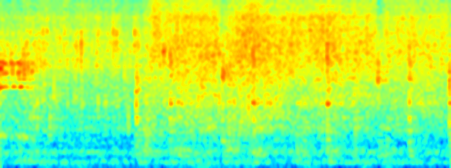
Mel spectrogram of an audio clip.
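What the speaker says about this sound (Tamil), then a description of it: "ஒரு வெங்காயம், ஒரு தக்காளி ரெண்டையும் போட்டு வதக்கிடலாம்." Chopped garlic, onion and tomato sautéing in a pan for a Tamil lunch dish, giving a steady, close sizzle and crackle with occasional stirring scrapes throughout, no voices.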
